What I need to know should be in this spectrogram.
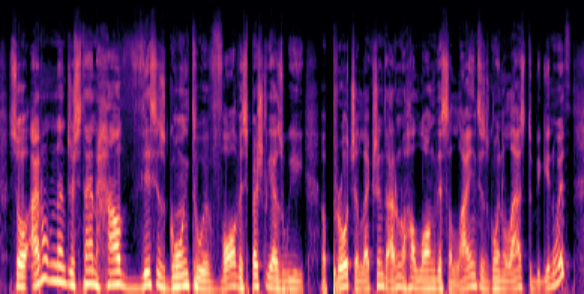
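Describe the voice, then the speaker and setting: An unremarkable speaking voice moves at a fairly quick pace with lively intonation and hardly any pauses. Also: man, medium pitch for a man. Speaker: podcast host. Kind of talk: casual interview.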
